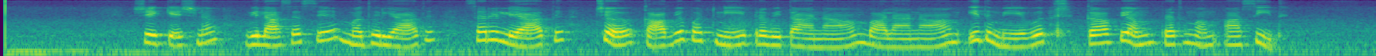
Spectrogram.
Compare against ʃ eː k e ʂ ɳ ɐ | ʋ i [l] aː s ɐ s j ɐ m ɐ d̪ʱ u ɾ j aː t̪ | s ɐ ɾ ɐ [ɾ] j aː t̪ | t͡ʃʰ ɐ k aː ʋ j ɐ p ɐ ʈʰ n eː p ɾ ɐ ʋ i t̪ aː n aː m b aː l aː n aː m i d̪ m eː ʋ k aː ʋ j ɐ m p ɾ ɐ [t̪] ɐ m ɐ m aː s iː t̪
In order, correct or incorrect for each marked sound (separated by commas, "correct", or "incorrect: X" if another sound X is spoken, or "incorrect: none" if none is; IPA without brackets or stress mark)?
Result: correct, incorrect: l, incorrect: t̪ʰ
